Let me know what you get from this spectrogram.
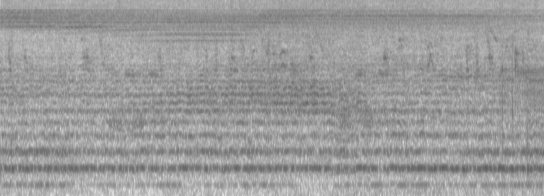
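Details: Honey bee visiting pumpkin blossoms to pollinate them, giving an unbroken, even hum with clear layered overtones and steady loudness, set against a continuous faint high-pitched hiss.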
